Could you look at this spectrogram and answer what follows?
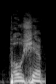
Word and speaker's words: Beauchamp: and it's beauchamp water calm the website correct Bo Shep is spelled B ei you champ water calm ocean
